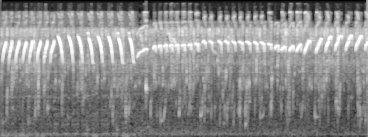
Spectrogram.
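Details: White-eye (pleci) decoy song used to prompt birds to start singing, described as canary-like: a fast run of loud downslurred whistled notes, then a quicker high, even trill of short chirps, about three notes per second overall.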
